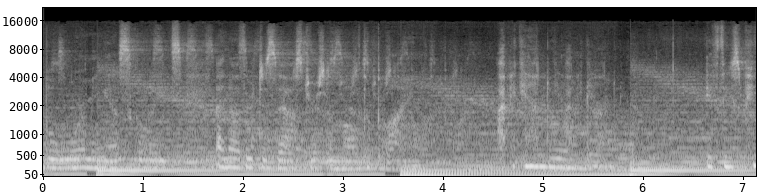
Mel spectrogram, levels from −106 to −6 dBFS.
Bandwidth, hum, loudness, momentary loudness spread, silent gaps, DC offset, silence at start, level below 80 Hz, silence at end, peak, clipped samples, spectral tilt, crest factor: 15.5 kHz; none; -25 LUFS; 5 LU; none; 0.2%; 0 s; -30 dBFS; 0 s; -10 dBFS; under 0.1%; -5.5 dB/octave; 14 dB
